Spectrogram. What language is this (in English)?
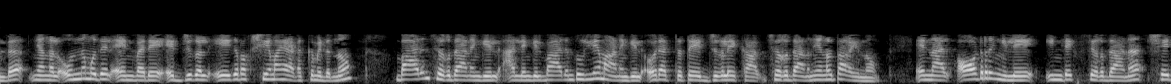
Malayalam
